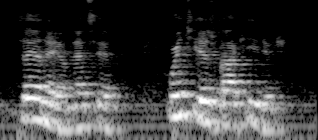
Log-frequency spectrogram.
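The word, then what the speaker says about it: Zaanaim: look that up and don't remember how to pronounce it zanam zanam that's it which is bish and they showed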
